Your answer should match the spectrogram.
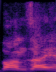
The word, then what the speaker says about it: Banzai: And then we had Senzi Ben, I can't ever pronounce their names. – Shenzi, Banzai, and Ed. – Yes, thank you.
